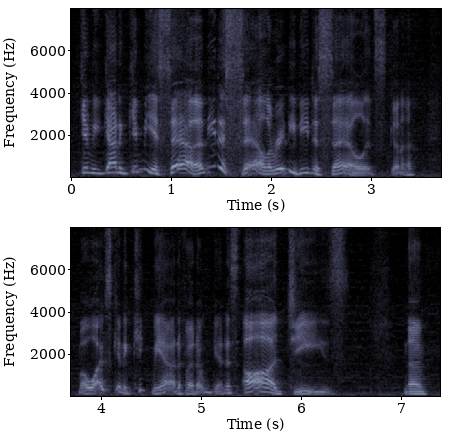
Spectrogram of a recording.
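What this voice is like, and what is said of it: Imitates a cartoon salesman character. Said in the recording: “They're becoming like Gil from The Simpsons. Remember Gil, the sales guy? ... It was a really good impression.”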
